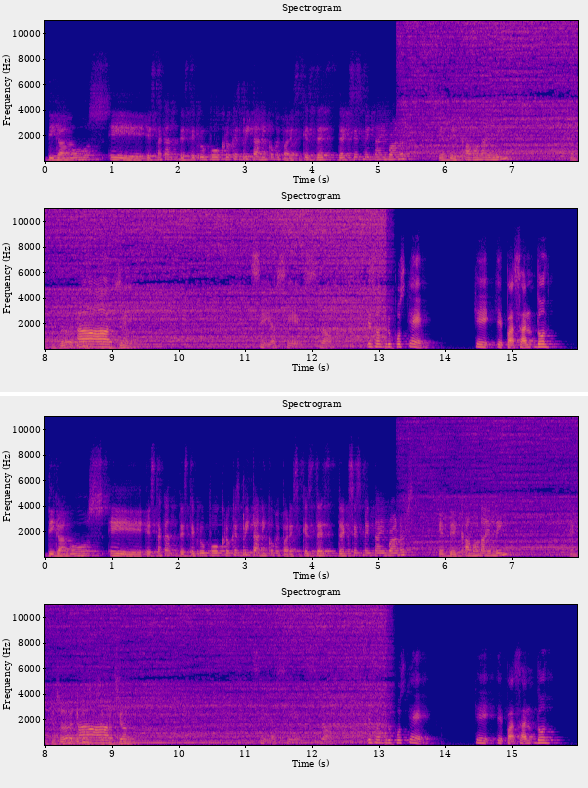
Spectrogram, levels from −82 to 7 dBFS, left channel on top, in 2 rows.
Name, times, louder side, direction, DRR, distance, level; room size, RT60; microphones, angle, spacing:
voice 1, 0.0-7.0 7.8-9.3, right 2 dB, 85° right, 4 dB, 1.9 m, -34 dB
Hiss, 5.3-13.1, left 5 dB, 20° left, 3.0 m, -35 dB
voice 2, 8.5-9.2 11.1-12.3 12.8-13.7 14.4-15.6, left 5 dB, 75° left, 12 dB, 1.1 m, -31 dB
18.5 x 16.0 x 3.1 m, 0.42 s
head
